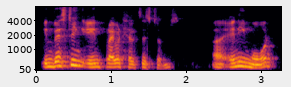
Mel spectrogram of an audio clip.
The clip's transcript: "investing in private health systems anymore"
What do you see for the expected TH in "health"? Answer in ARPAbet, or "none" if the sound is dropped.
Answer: T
